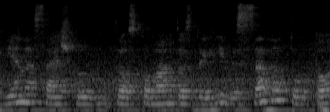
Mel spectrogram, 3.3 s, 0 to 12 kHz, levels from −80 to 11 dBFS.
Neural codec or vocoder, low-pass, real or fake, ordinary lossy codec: none; 10.8 kHz; real; MP3, 48 kbps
